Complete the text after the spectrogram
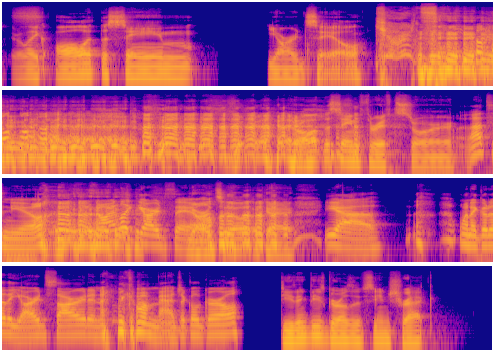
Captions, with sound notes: They're all at the same... ...yard sale. *laughter* They're all at the same thrift store. That's new, *laughs* no, I like yard sale. Yard sale? Okay. Yeah. When I go to the "yard sard" and become a magical girl. Do you think these girls have seen Shrek?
